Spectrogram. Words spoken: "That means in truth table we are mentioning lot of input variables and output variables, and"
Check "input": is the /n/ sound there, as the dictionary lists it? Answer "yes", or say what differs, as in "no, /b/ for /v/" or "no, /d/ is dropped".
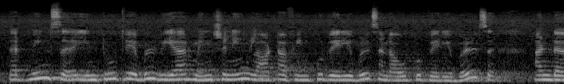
yes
